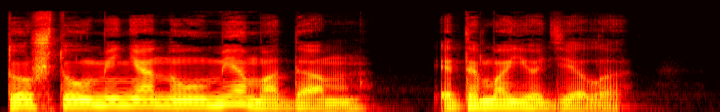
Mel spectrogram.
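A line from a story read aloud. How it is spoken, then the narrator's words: Rude tone. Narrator (Russian): ответил Карл грубым тоном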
